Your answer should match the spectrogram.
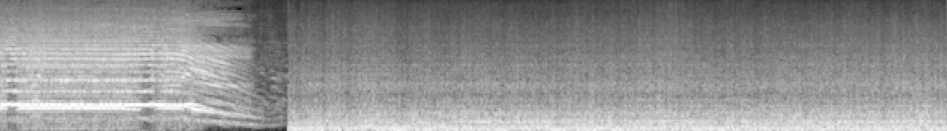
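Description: A group of men singing together, holding a long chord that all the voices then slide down in pitch before stopping about three seconds in. After a brief gap, a steady low rumbling noise fills the rest.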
